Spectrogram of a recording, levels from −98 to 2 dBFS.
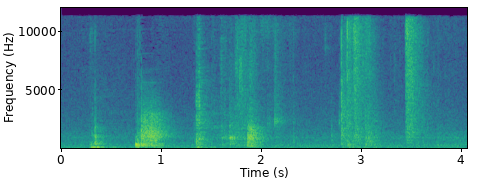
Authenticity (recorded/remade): recorded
